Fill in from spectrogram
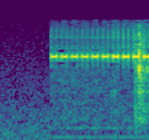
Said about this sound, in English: Wouldn't you know it, just before the program's about to end, the cell phone that I didn't turn off goes off. Sorry about that.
